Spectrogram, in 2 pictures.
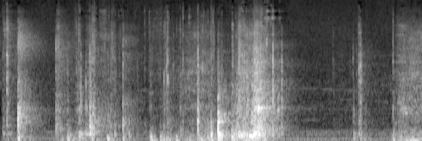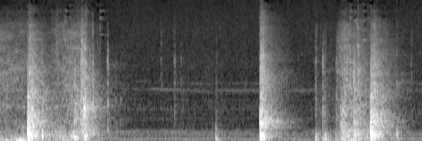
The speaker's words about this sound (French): Arrivé à son bureau, il ouvre les tiroirs de son bureau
